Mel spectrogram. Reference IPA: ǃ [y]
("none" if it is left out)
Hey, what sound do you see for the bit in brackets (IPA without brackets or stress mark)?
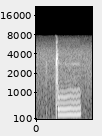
u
